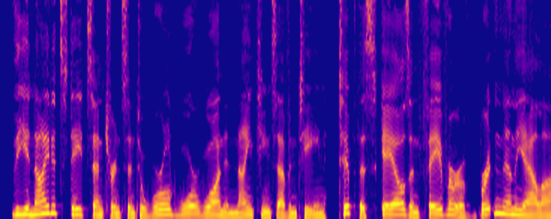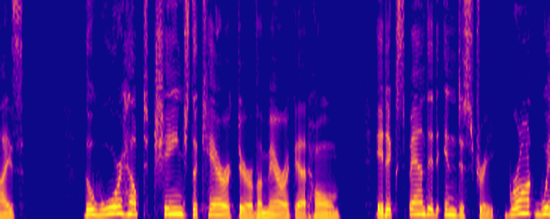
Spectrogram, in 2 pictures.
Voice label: eLearning

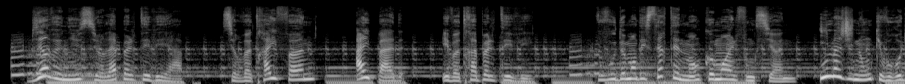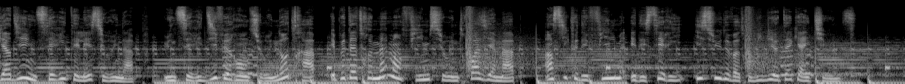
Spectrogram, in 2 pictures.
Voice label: Commercial French

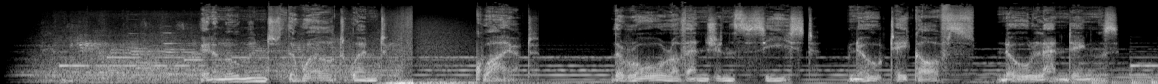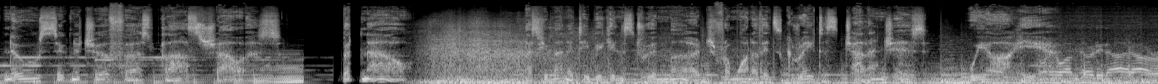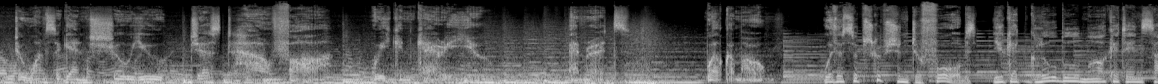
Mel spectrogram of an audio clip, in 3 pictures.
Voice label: Commercial English

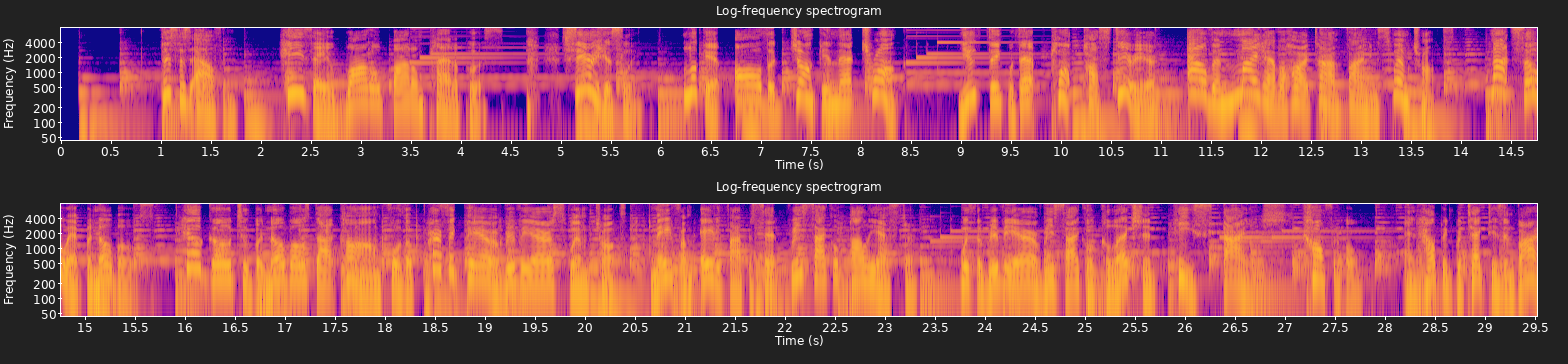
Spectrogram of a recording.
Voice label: EXPLAINER

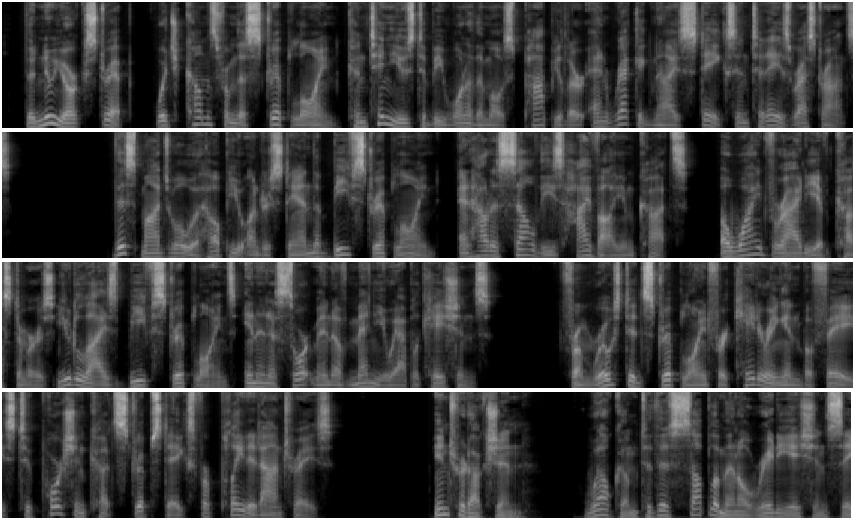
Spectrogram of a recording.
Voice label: Corporate Narration

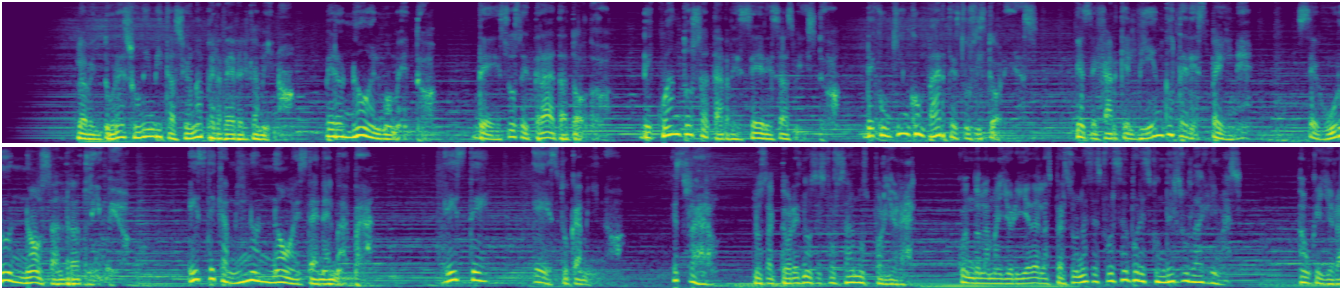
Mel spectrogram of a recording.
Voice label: Narration

